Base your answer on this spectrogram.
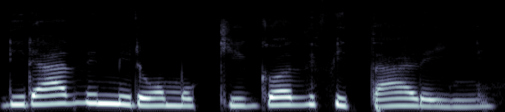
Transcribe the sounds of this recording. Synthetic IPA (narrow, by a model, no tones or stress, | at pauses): diɾaːðimiɾwɔmokiɡɔðifitaɾeine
